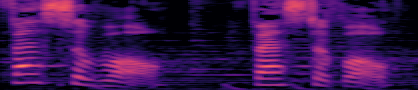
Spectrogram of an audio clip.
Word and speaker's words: festival: 这个 Spring S-P-R-I-N-G 就是春天的意思， Spring。然后呢这个 festival 记得这个 V 的发音呢是轻轻的点住这个前排牙齿，轻轻的咬的这个下面的嘴唇，然后发出这个 V 的声音， festival 这个是节庆的意思，合在一起就是在讲我们的这个中国的春节。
